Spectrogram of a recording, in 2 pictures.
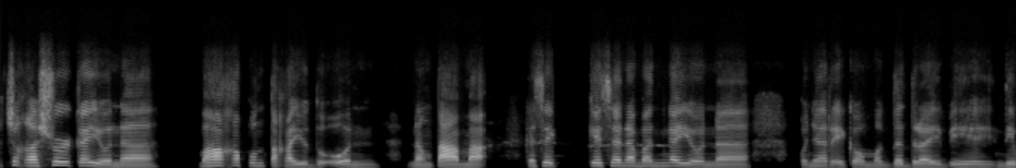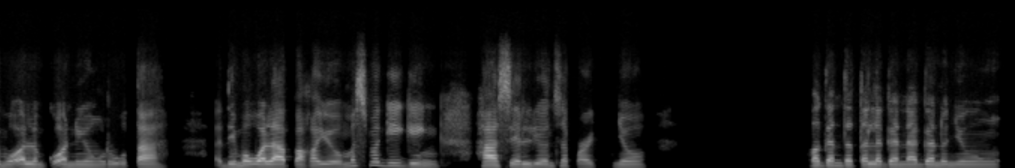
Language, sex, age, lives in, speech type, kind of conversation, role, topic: Filipino, female, 30-34, Philippines, conversation, advice, advisor, Paano ako makakatiyak na ligtas at komportable ang aking paglalakbay?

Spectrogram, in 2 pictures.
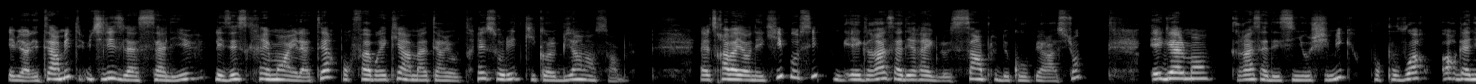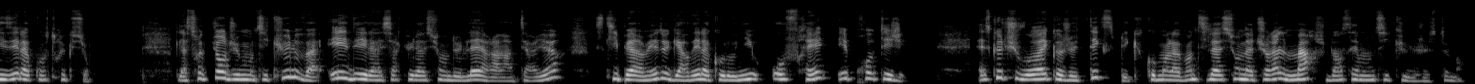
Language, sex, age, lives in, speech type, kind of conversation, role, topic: French, female, 30-34, France, read, expert-assistant, expert, Comment les termites construisent-ils des monticules si grands ?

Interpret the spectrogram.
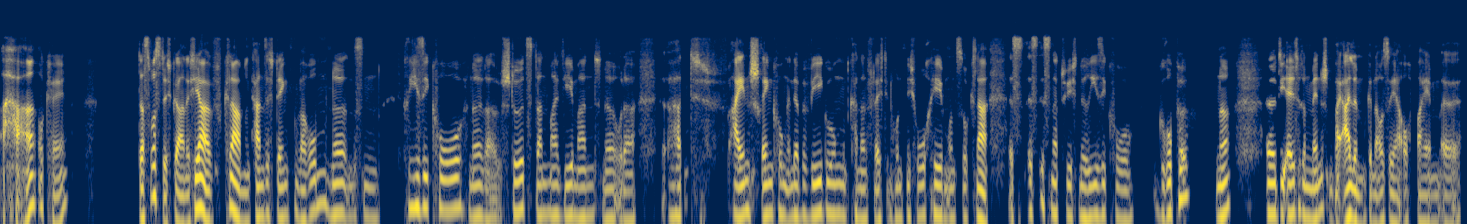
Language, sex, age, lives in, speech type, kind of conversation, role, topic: German, male, 35-39, Germany, conversation, podcast, guest, Wann ist Alleinsein gesund, und ab wann wird es gefährlich?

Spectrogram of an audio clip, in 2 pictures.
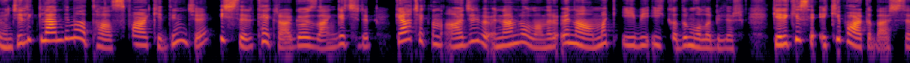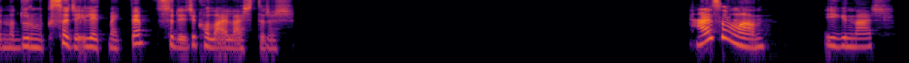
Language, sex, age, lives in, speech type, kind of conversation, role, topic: Turkish, female, 35-39, Austria, read, expert-assistant, expert, Kamu çalışanları iş gününü daha verimli nasıl planlayabilir?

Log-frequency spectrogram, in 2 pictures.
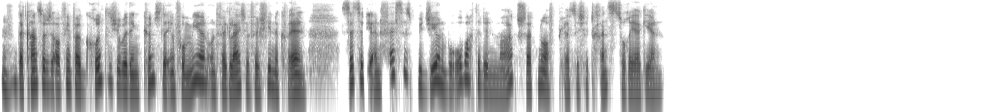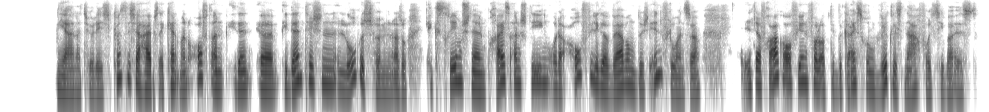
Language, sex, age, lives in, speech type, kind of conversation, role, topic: German, male, 40-44, United States, read, expert-assistant, expert, Wie kann ich erkennen, ob ein digitales Kunstwerk wirklich vom angegebenen Künstler stammt?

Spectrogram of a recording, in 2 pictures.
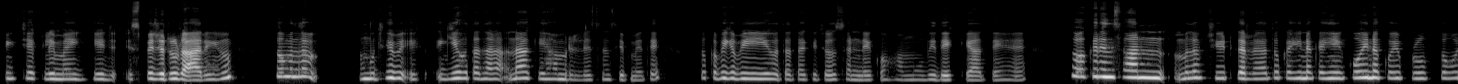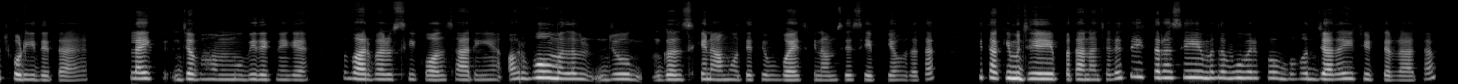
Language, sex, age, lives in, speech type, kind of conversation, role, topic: Hindi, male, 30-34, India, conversation, podcast, guest, Ek rishte mein dobara bharosa banane ka pehla kadam kya hota hai?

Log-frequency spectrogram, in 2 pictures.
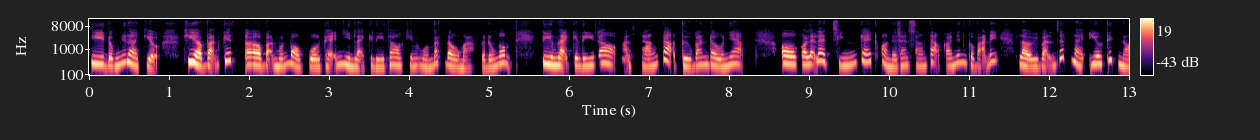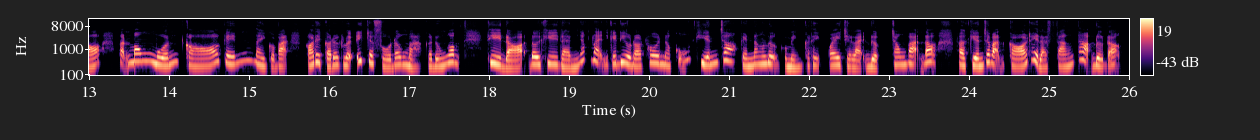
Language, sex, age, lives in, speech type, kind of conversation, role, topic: Vietnamese, female, 20-24, Vietnam, conversation, advice, advisor, Deadline công việc chuyên môn lấn át thời gian sáng tạo cá nhân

